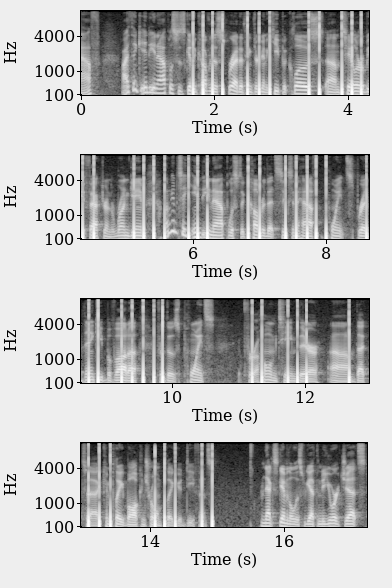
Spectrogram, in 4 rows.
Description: Tap code, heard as knocks on a wall, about 6 knocks a second, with speech in English. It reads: SJSJP HCM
